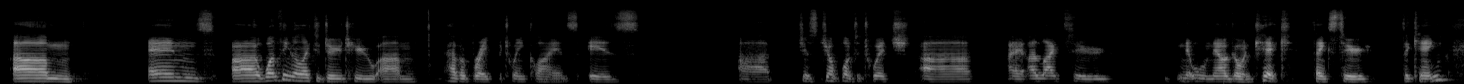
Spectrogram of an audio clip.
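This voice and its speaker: A man with an Australian accent, bright and sharp in tone, at a very slow pace with long, frequent pauses and fairly even intonation. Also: medium pitch for a man. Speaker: counselor and therapist. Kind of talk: casual chat. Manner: halting.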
